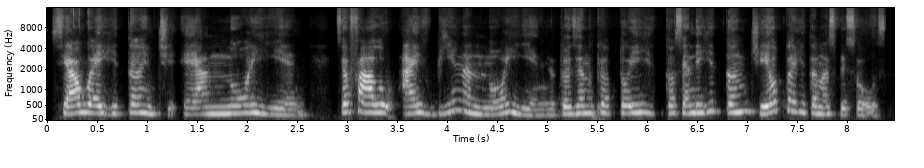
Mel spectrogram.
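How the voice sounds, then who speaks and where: A Brazilian woman teaching an English lesson, explaining in a clear instructive way and repeating English words slowly for practice. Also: a little high, a bit bright. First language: Portuguese.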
